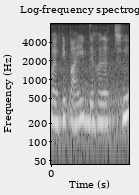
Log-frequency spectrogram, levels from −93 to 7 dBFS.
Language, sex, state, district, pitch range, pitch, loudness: Bengali, female, West Bengal, North 24 Parganas, 205-230 Hz, 220 Hz, -15 LUFS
